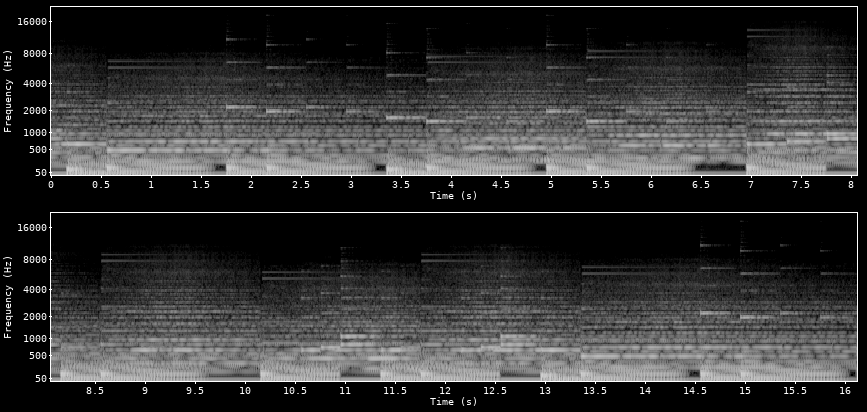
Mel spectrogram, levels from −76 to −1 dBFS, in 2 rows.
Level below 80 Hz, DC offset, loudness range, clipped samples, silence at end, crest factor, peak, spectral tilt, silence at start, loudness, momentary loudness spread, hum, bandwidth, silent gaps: -28 dBFS; 3%; 1 LU; under 0.1%; 0 s; 14 dB; -8 dBFS; -7 dB/octave; 0 s; -24 LUFS; 4 LU; 60 Hz at -30 dBFS; 12 kHz; none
